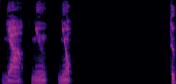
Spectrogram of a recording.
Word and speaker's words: nyu: To pronounce Nyo, the tongue moves from the ni consonant to the o vowel. Nyo. If you have trouble pronouncing Nya Nyu Nyo in this way,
